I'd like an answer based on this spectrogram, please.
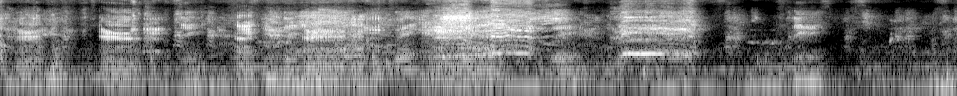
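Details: Pigs noisy while waiting for feed: low grunts underneath bursts of loud squealing, with people talking in the background.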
